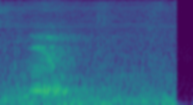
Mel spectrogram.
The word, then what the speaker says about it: gnu: Because, according to the dictionary, the G is silent and it's pronounced new, which of course is a common word.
